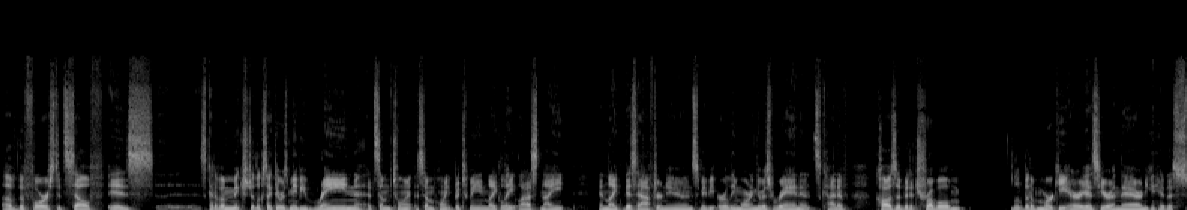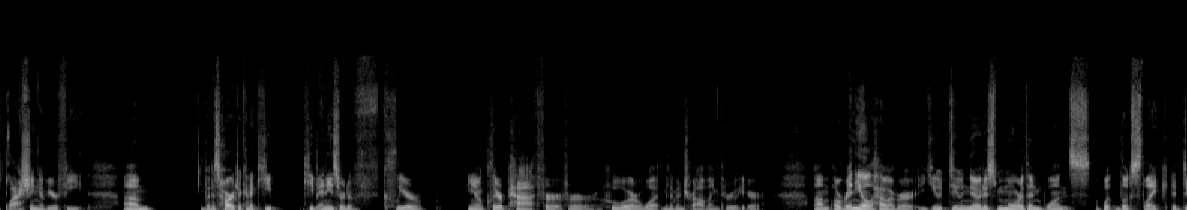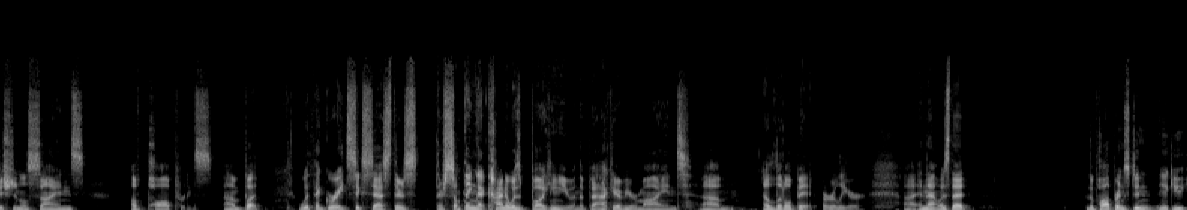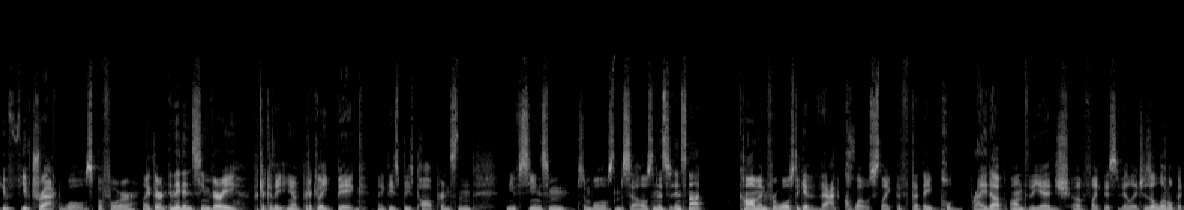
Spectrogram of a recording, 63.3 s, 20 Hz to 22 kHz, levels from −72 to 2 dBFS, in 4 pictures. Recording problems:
none

